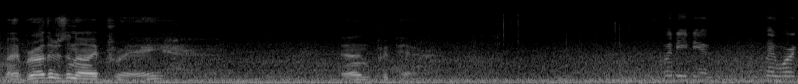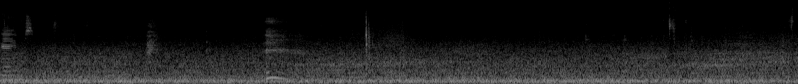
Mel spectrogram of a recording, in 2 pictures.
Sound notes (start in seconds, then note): 9.6 chuckles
